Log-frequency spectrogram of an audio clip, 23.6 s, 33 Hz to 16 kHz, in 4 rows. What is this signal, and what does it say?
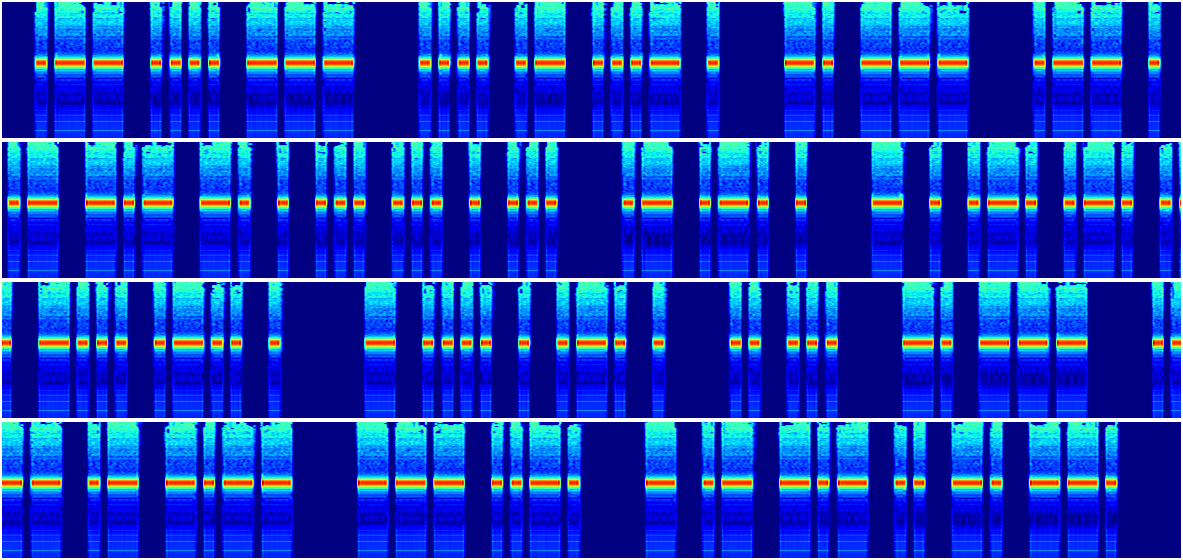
Morse code, heard as a keyed tone, about 25 wpm, 1000 Hz. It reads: WHO HAVE NO WEAKNESSES ARE TERRIBLE THERE IS NO WAY OF TAKING
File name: qotdfiles / 25wpm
